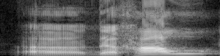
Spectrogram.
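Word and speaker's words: Dachau: കൊണ്ടുവന്നില്ലെങ്കിൽ ഞാൻ അസ്വസ്ഥനാകും കാരണം ദഹാവു എന്ന സ്ഥലത്തിന്റെ പേര് ഞാൻ പറഞ്ഞ ദഹാവു എന്ന് പറയുന്ന ഒരു കോൺസൻട്രേഷൻ ക്യാമ്പ് ഉണ്ട് ജർമനിയിൽ ഈഡിഎ ദഹാവുന്റെ സ്പെല്ലിങ് അങ്ങനെയല്ല പക്ഷേ ഈ ദഹാവു എന്ന് ഉച്ചാരണം കറക്റ്റ് ആയില്ലെങ്കിൽ എനിക്ക് പ്രശ്നമാണ് പുറത്തു പോയി പഠിക്കണമെന്നും ജോലി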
